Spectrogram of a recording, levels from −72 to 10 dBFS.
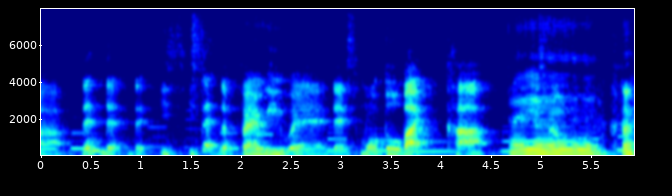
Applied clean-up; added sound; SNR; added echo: none; Wind instrument, woodwind instrument; 16 dB; none.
